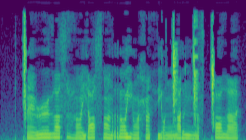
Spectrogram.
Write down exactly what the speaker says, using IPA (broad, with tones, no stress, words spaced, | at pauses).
ǀæ̃˨ɹə˞˦ðə˞˦sˤ ɦɑ̃˨ jɔ˧ sˤɑ̃˦˨rɔ˦jɔ̃˨ħɑ̃˧θ jɔ˨ŋ͡ǀɑ˧ɾʊ˦˨ŋ͡ǀɪ˨sˤ ǀɔ˧ðˤɪ˨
